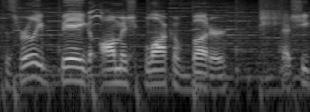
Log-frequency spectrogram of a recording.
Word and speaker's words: Amish: Yep, well, it's pronounced Amish, not Amish.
